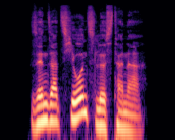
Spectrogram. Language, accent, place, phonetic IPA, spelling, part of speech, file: German, Germany, Berlin, [zɛnzaˈt͡si̯oːnsˌlʏstɐnɐ], sensationslüsterner, adjective, De-sensationslüsterner.ogg
- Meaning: 1. comparative degree of sensationslüstern 2. inflection of sensationslüstern: strong/mixed nominative masculine singular 3. inflection of sensationslüstern: strong genitive/dative feminine singular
